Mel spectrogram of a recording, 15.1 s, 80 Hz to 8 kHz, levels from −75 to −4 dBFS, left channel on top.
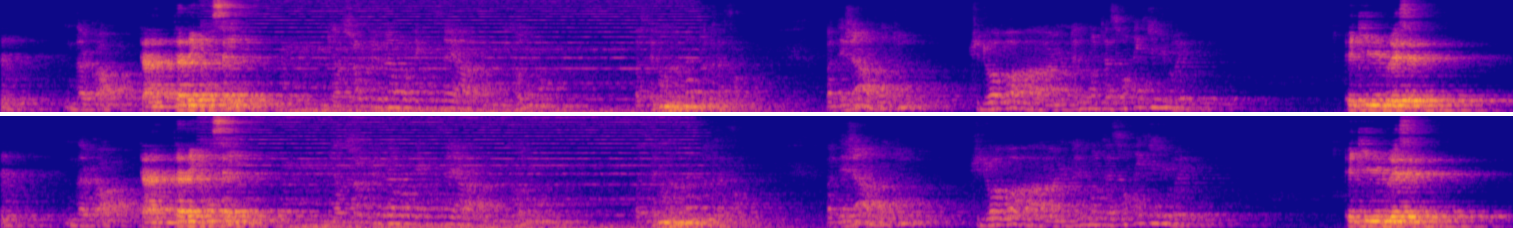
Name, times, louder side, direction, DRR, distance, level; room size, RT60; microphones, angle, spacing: voice 1, 0.6-1.1 3.2-5.5 6.3-7.4 7.9-9.1 9.7-11.9, equal, 60° left, -5 dB, 1.1 m, -35 dB
voice 2, 1.4-2.4 6.5-6.8 13.4-14.2, equal, ahead, -6 dB, 0.8 m, -21 dB
sound 1, 2.0-7.0, right 2 dB, 50° right, 0.9 m, -40 dB
sound 2, 2.8-9.3, equal, 15° left, 0.3 m, -35 dB
5.4 x 2.4 x 3.5 m, 2.1 s
head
